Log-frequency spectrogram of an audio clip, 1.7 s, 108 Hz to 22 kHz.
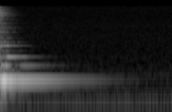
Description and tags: Notes from ukulele recorded in the shower far-miced from the other side of the bathroom with Sony-PCMD50. See my other sample packs for the close-mic version. The intention is to mix and match the two as you see fit. Note that these were separate recordings and will not entirely match.
These files are left raw and real. Watch out for a resonance around 300-330hz.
